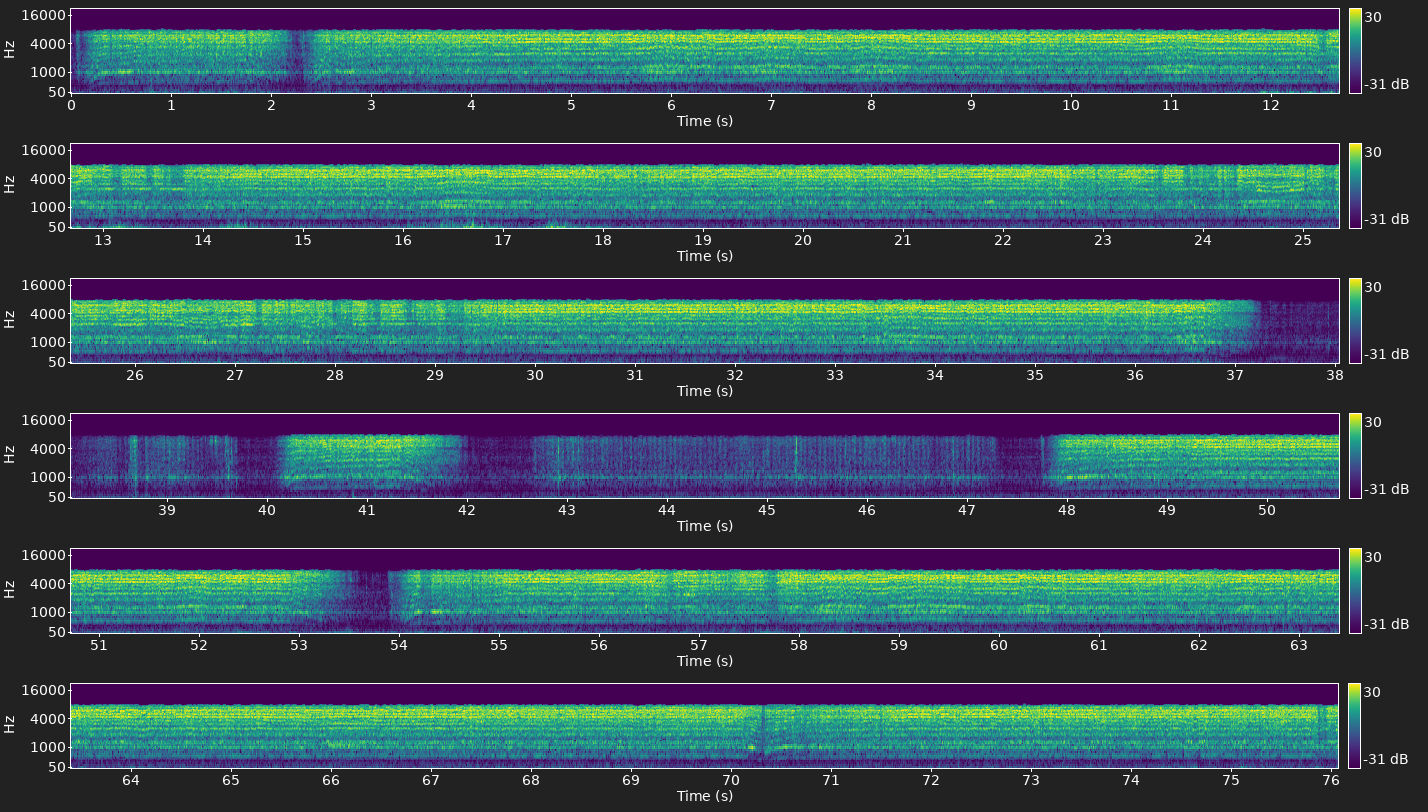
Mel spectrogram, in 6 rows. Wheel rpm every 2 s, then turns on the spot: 100, 110, 160, 160, 160, 160, 160, 160, 160, 160, 160, 160, 160, 160, 160, 160, 160, 160, 90, 20, 90, 10, 10, 20, 130, 160, 110, 120, 160, 160, 160, 160, 160, 160, 160, 150, 160, 160.
38-40 42-46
